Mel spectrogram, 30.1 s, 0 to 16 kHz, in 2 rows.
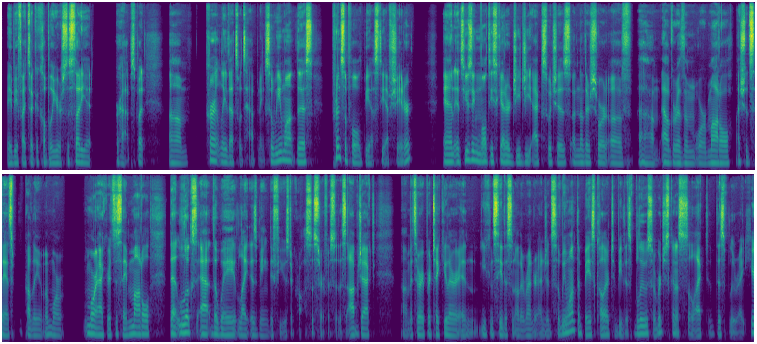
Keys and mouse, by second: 26.1-30.1 drag.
